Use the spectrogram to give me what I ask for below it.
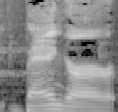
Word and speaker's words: Bangar: By the Bangar label, that's B-A-N-G-A-R, rhymes with hangar, as in the airport thing.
